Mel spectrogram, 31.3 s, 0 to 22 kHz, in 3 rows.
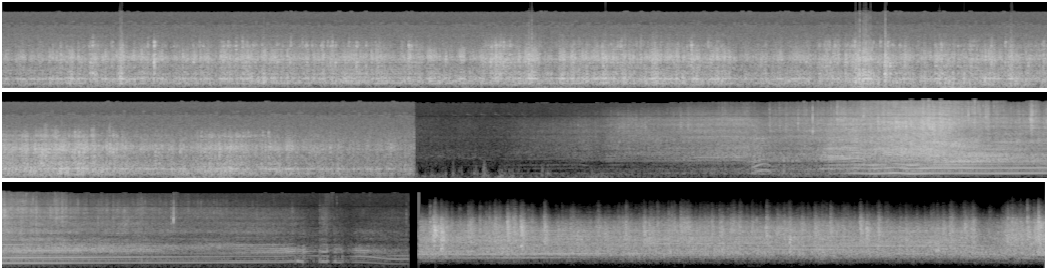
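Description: Citroën C2 VTS rally car's 1.6-litre four-cylinder engine running hard at steady revs, heard from inside the cabin over road noise from the gravel. About halfway through it is heard from the roadside instead: the car approaches, its engine getting louder and rising in pitch, then drops in pitch as it passes before the sound cuts off suddenly. After that, the in-car engine and road noise return.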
